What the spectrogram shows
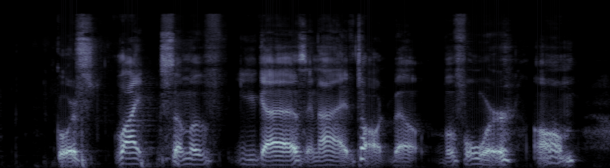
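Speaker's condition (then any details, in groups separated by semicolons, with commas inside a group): Spastic quadriplegic cerebral palsy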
